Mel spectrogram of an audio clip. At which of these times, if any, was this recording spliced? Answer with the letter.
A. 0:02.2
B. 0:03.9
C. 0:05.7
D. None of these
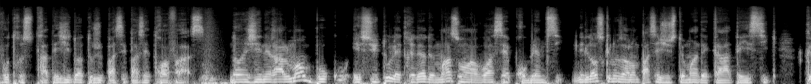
A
